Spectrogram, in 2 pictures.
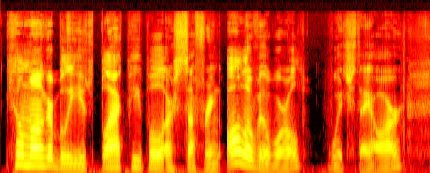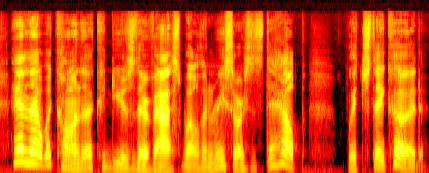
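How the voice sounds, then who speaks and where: A man delivers scripted video essay narration with a very animated pitch. He is sardonic and emphatic, dropping in dry asides. The recording is close and dry, with little room sound. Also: moderate pace, no echo.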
